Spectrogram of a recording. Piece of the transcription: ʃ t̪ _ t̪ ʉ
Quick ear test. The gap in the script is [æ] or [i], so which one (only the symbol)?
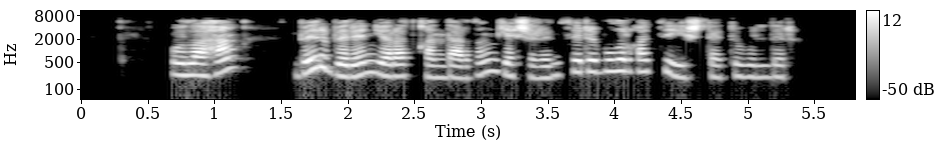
æ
